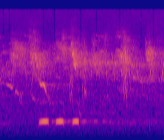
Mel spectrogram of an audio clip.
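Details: Eurasian Hoopoe from Central Russia giving three soft, low, hollow hoots in quick succession, 'oop-oop-oop', over a steady high hiss of other birds.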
